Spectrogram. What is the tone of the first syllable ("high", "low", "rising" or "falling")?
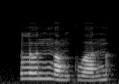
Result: high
